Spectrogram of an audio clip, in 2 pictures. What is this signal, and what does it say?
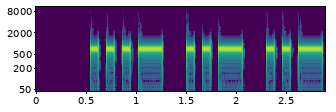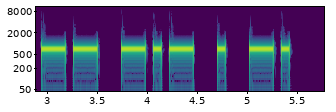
Morse code, heard as a keyed tone, about 16 wpm, 700 Hz. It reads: VU2KEN
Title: DXCC-100 Call Signs - 6 Characters - Repeated 3x - 15wpm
